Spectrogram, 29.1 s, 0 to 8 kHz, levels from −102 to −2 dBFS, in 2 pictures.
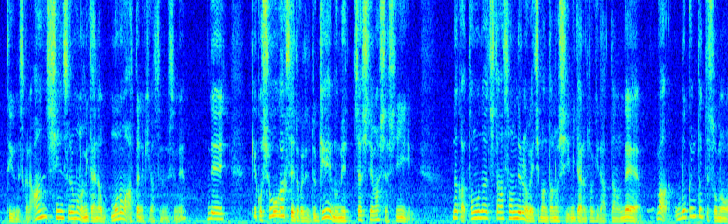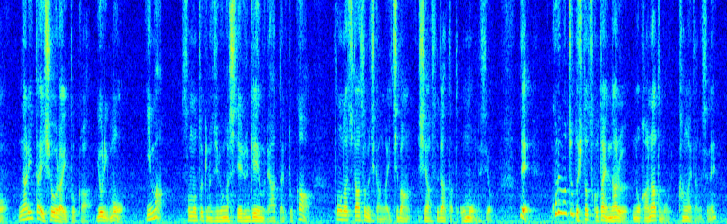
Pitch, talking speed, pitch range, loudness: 130 Hz, 375 characters per minute, 115-180 Hz, -37 LUFS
